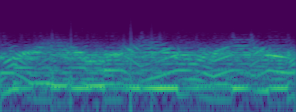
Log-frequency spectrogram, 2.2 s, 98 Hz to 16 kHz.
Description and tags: An quick, airy loop made from two separate loops mixed over eachother. Made with TS-404. Thanks to HardPCM for the find, this is a very useful loop tool!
